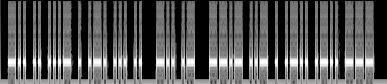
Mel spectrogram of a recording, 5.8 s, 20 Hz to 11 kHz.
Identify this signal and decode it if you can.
Morse code, heard as a keyed tone, about 32 wpm, 800 Hz. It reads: DIVERSI DA QUELLO
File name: ITALIEN texte clair 2 vitesse 30 mots minute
